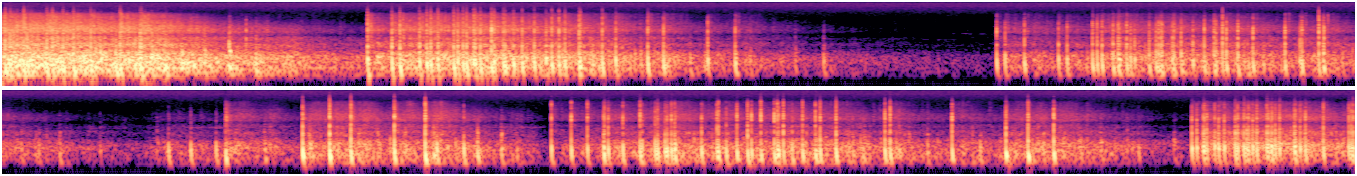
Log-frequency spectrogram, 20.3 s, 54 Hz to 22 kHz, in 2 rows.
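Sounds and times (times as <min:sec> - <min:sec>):
distant fireworks: 0:00.0 - 0:06.7, 0:07.4 - 0:20.2.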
